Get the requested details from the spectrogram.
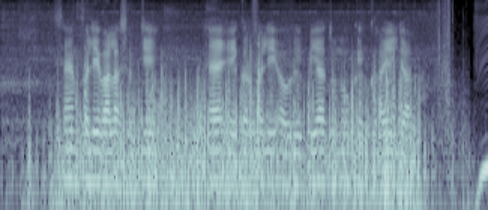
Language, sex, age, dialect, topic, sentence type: Bhojpuri, male, 25-30, Northern, agriculture, statement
